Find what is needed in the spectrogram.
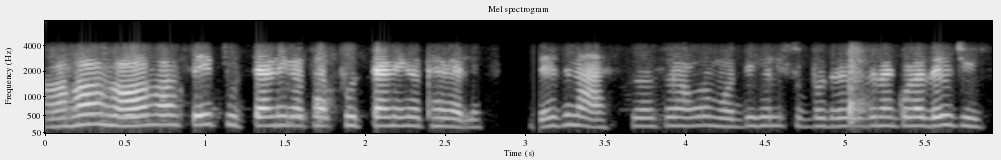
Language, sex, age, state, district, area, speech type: Odia, female, 60+, Odisha, Jharsuguda, rural, conversation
